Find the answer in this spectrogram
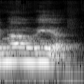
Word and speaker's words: mamma mia: They say Mamma Mia.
